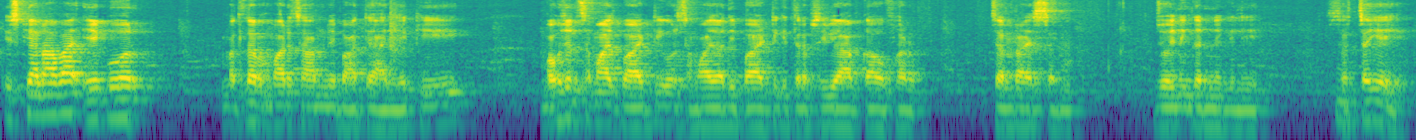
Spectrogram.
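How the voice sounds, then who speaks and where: Deep-ish guy interviewer asking probing political questions, echoey room sound. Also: brisk, slight background noise. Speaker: news interviewer.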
